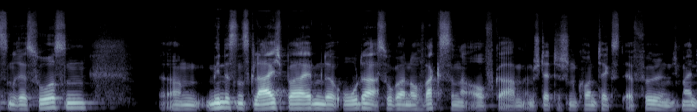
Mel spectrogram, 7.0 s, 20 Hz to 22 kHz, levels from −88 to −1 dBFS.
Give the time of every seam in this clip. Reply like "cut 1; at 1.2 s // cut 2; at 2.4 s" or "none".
cut 1; at 3.8 s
